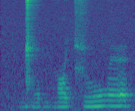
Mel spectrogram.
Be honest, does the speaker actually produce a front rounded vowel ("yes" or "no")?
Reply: yes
